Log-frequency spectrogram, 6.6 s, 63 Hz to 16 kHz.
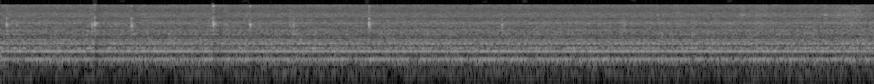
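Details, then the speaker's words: Boring molten plastic lawn mower bearing seat with Wohlhaupter UPA5 head on Thiel Duplex 158 mill, fixed diameter, quill auto feed 0.12 mm/rev, very light cuts; quiet steady spindle hum with faint ticks, no chatter. Normal boring cut. "the head was set to a fixed diameter and the tool advanced with the auto feed of the quill (0.12 mm/rev 5 thou/rev) I took very light cuts"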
